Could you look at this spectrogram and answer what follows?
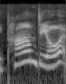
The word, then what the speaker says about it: Palme d'Or: This is Movies, Movies, Movies, and up next we're talking to actor, writer, and performer Mandela Matia about starring in the Palme d'Or, am I saying that right? – Yeah.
